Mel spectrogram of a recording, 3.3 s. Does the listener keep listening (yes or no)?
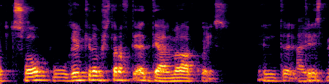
yes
